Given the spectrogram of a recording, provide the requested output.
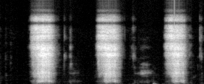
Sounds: Sniff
